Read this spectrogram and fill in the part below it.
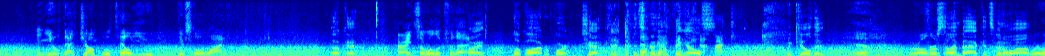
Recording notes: In the Car.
